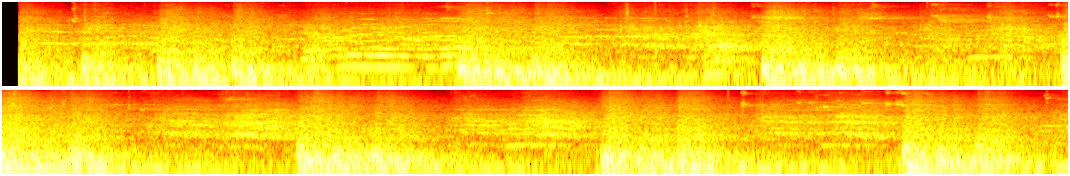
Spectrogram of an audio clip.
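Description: A basketball bouncing on a hardwood court in a large hall: repeated dribbling thuds that echo around the room, with players moving on the floor.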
